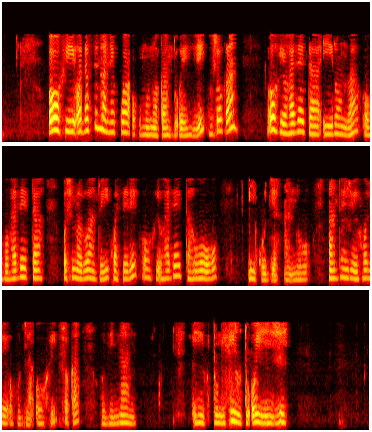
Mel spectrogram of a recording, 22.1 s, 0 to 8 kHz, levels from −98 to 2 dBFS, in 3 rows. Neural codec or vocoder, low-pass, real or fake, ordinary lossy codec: vocoder, 22.05 kHz, 80 mel bands, HiFi-GAN; 7.2 kHz; fake; AAC, 16 kbps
